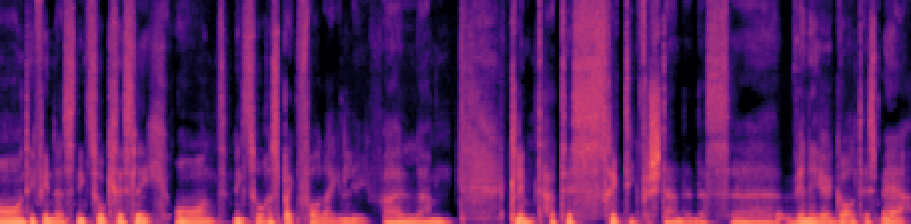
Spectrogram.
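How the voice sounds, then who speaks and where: A man with an English accent speaks at medium pitch in a dark, mellow tone. He is somewhat breathy, fairly slow, and uses ordinary pitch variation. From Britain. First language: English (speaking German). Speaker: city tour guide. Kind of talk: casual interview. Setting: living room. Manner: halting.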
